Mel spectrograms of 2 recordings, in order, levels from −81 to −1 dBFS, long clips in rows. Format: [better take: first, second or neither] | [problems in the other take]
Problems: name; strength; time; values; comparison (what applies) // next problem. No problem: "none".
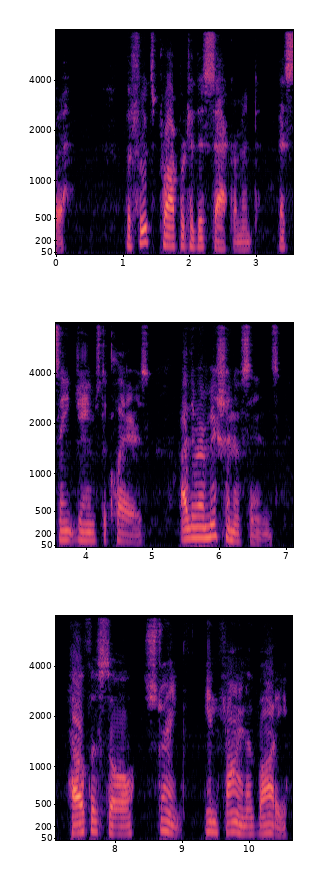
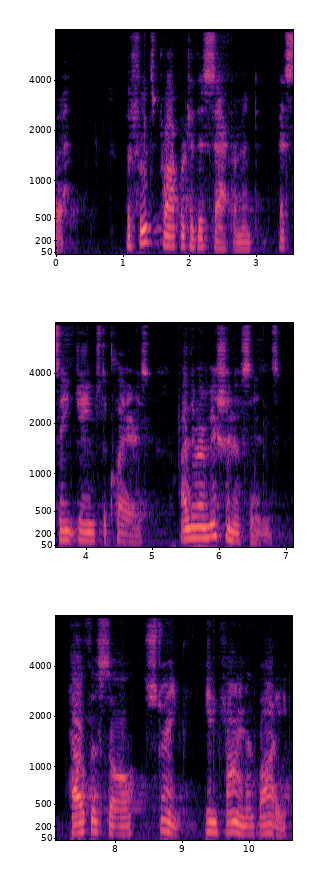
first | noise reduction (neural separator model SepFormer DNS4)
